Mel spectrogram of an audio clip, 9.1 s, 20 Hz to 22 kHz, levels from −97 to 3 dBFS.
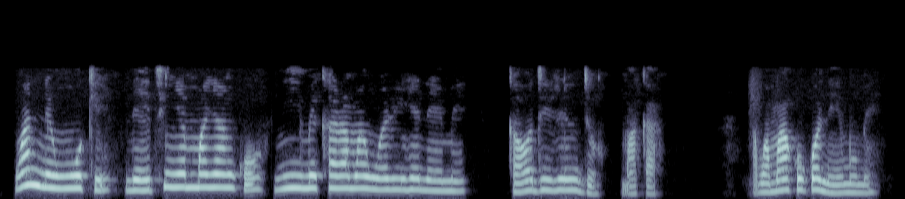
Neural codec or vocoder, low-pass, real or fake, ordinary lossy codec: none; 5.4 kHz; real; Opus, 64 kbps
